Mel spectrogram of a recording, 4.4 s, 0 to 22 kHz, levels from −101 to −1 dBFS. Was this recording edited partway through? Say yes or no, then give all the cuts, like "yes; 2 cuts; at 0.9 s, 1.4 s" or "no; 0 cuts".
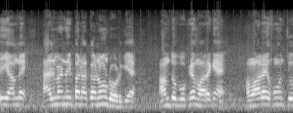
yes; 1 cut; at 2.2 s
